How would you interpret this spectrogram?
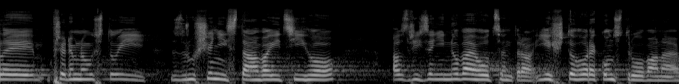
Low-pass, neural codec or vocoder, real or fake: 14.4 kHz; none; real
